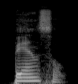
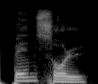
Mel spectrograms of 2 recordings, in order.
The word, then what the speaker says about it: pencil: your pencil can penc tengan cuidado al pronunciar la palabra pencil pencil muchas veces se escucha como si tuviera una o como si dijéramos p sol y eso está mal pronunciado es una e pero es una I un poquito profunda prácticamente desaparece es como si nada más llegáramos hasta el sonido de la y luego dijéramos la l pen y la niña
